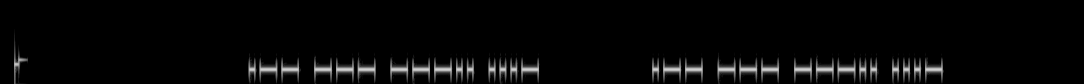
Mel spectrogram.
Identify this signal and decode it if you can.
Morse code, heard as a keyed tone, about 22 wpm, 700 Hz. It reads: WO8V WO8V
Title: USA Call Signs - 4 Characters - Repeated 2x - 22wpm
